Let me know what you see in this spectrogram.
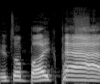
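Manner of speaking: very loud yell. Telling a story about a cyclist yelling back at a woman, retelling his yell. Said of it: "the guy on the bike yells back".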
